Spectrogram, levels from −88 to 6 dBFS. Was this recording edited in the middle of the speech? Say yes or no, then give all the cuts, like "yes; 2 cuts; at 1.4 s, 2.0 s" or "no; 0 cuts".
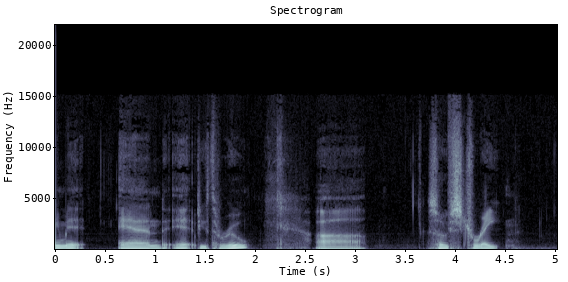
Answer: yes; 2 cuts; at 1.4 s, 3.9 s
